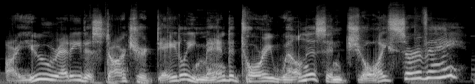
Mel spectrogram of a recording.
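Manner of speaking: sing-song toy pet, pitch jumping up at the end; perky automated questioner; cheerfully compulsory robot pet; chipper survey bot. Acted. Plush pet opens survey.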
